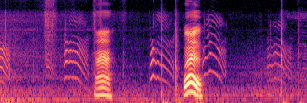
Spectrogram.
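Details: Kitten trying to walk gives a run of about six high, arching meows, each a short rise and fall. Two near the middle ring out much louder and fuller. Soft background hiss between calls.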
